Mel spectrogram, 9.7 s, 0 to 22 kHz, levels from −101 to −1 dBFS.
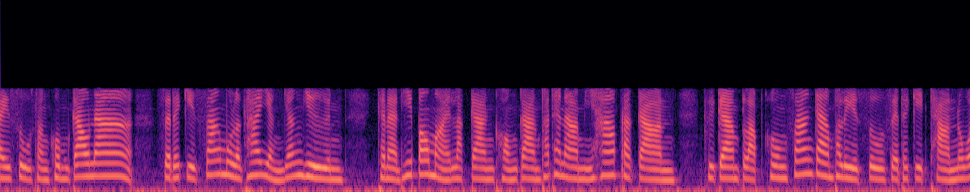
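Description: No technical faults are audible.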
